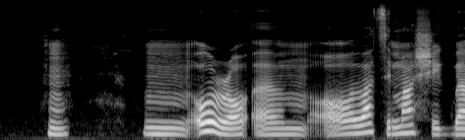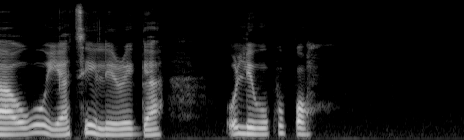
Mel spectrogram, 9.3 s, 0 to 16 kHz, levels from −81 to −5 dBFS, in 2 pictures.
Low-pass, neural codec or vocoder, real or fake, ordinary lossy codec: 14.4 kHz; none; real; none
